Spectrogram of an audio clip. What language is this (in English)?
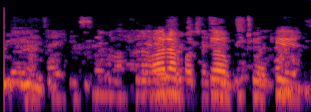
Swahili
